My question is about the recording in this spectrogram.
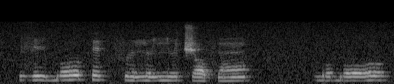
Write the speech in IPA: z i˨ b oː˦ h e˦˨ k f ɨ˨ n ɨ˧ ɲ ɨ˧ t͡ʃ ɔ˨ f ɔ̃˨˦ | ɡʷ ə˧ b oː˨˦

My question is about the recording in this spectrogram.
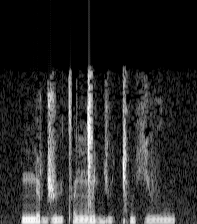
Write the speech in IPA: ɲ ɐ ɖ͡ʐ ʉ tʼ ɐ ŋ͡ǀ a ɟ ʉ ǀʰ u ç e v u

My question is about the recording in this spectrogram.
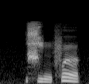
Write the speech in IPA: ɕ i˨˩ ŋ f ɤ˥˨

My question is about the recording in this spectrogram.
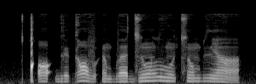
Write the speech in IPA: ǃʼ ɑ ʔ ɡ ø ɡ ɑ v ʔ ə̃ b ɜ d͡z ũ lˠ v ũ t͡s õ b lʲ ã

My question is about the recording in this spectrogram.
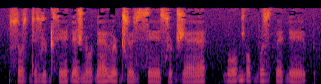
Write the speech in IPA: s o z d ʏ z y ɖ x e ɗ e z ɳ o ɗ ɛ ð ø ɖ z ø z s e s o ɖ ʒ ɛ | ɠ o ɡ j o b ʊ z θ e ɠ e p

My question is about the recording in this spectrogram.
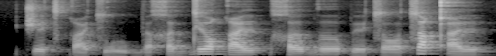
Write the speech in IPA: t͡ʃ ɘː˧ t͡s q øː˩ t͡s w uː˩ b ə˩ χ ɘ˧ b d ø˥ w q ɘ˥ | χ ɤ˧ b ɤː˧ p ø˩ t͡s ɔː˩ t͡s ɔ˥ qʼ ɘː˧

